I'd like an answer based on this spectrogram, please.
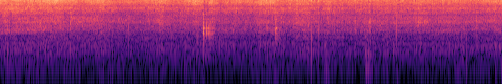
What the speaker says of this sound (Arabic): خلي بالك انها سخنه قوي. اوكي ننزل التوم.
